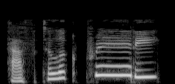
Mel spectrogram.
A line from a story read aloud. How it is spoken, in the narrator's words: chirps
